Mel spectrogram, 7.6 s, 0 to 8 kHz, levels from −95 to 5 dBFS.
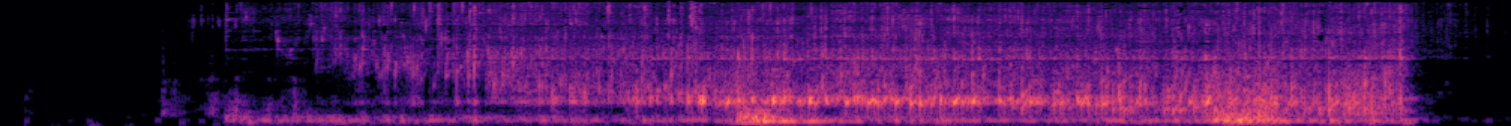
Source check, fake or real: real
